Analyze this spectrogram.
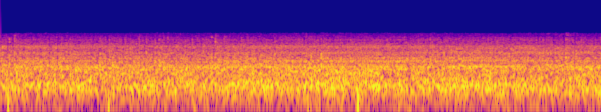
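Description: A paramotor engine roars steadily close by.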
